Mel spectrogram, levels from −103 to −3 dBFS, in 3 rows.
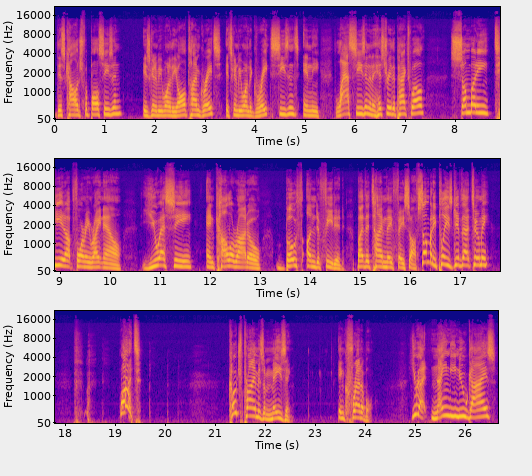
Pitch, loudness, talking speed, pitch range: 195 Hz, -20 LUFS, 155 wpm, 165-230 Hz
